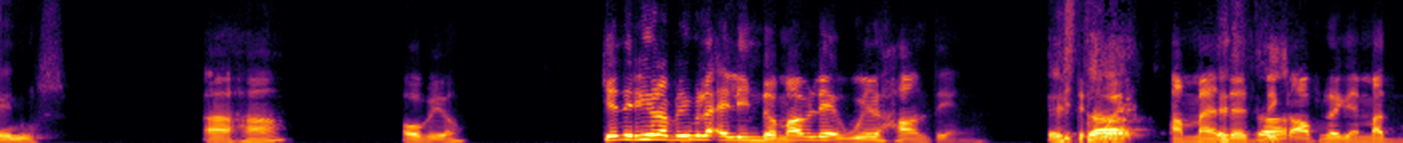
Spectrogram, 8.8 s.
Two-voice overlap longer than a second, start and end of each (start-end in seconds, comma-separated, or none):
6.6-8.2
